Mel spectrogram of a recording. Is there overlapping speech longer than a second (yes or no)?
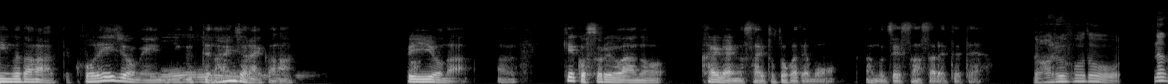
yes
